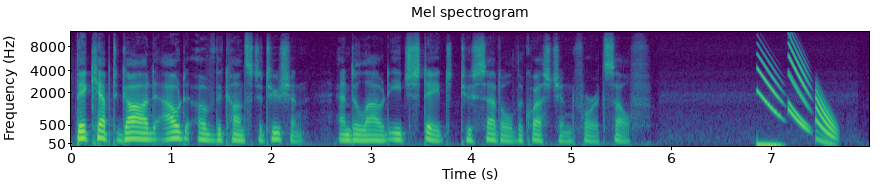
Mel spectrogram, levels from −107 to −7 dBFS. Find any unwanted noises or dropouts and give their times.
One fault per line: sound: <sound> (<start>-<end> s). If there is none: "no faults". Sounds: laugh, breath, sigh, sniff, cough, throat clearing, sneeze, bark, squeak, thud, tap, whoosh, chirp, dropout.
sound: chirp (6.9-7.7 s)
